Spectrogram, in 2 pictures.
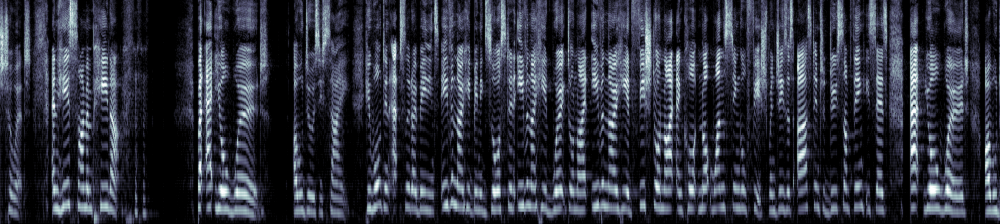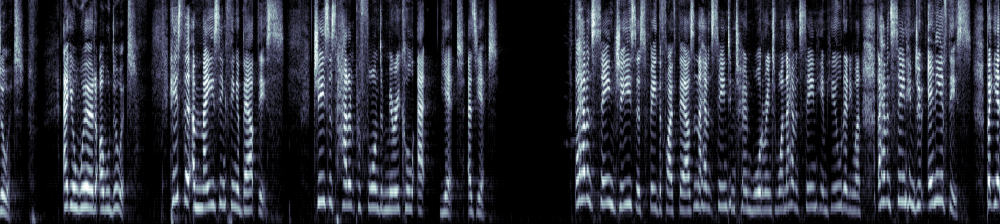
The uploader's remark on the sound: LIVE at Echo Church.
